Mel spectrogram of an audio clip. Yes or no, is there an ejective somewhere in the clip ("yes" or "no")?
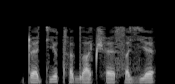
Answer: no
